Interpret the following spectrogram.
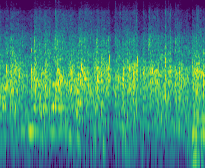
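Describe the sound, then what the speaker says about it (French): Audience applause at a French-language ceremony or gathering, honoring doctors: steady, dense clapping from many hands filling the whole stretch at a loud, even level. "que je demande à l'assistance d'applaudir."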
